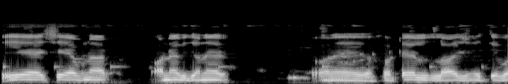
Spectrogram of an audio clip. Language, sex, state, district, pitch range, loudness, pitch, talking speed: Bengali, male, West Bengal, Purulia, 95-110 Hz, -14 LUFS, 105 Hz, 105 wpm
